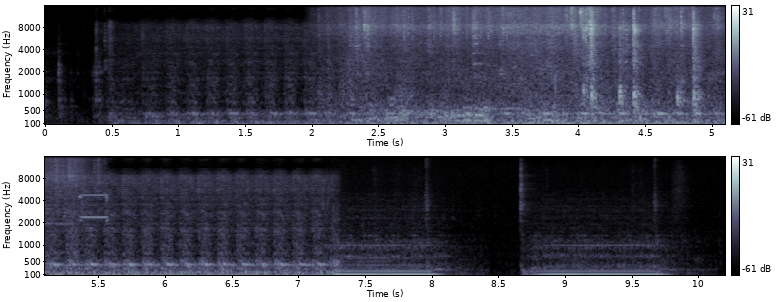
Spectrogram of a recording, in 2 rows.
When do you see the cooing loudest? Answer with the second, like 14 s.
4 s.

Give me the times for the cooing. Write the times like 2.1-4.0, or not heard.
2.0-5.5.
